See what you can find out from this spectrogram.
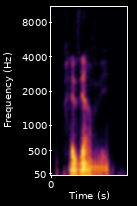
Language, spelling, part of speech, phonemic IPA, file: French, préserver, verb, /pʁe.zɛʁ.ve/, Fr-préserver.ogg
- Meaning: to preserve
